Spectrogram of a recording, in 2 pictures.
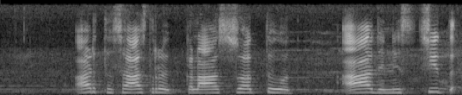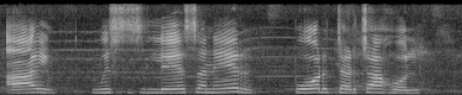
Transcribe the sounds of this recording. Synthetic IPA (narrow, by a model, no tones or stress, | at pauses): əɾt̪ʰsast̪ɾəklasət̪ot̪ | ad͡ʒnist͡ʃit̪ajʋislesəneɾ | poɾt͡ʃəɾt͡ʃaɦol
